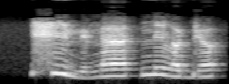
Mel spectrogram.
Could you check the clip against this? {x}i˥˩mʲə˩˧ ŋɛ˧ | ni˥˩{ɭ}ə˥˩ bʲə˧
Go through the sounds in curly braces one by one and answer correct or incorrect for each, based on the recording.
correct, incorrect: l

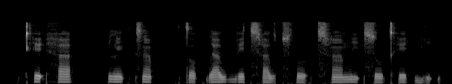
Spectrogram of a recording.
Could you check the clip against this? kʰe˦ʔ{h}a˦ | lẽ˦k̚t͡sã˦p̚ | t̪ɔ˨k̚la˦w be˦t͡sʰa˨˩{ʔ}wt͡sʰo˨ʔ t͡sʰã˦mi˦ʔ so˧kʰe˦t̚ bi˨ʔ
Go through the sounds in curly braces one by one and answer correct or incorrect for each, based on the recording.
correct, incorrect: none

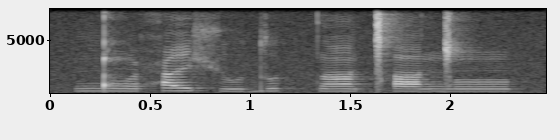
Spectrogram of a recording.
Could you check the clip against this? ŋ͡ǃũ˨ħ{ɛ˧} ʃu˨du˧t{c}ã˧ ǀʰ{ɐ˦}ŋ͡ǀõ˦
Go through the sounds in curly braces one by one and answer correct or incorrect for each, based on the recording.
correct, incorrect: t̪, incorrect: a˦

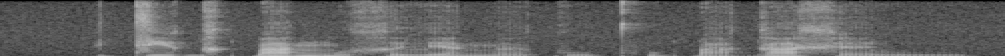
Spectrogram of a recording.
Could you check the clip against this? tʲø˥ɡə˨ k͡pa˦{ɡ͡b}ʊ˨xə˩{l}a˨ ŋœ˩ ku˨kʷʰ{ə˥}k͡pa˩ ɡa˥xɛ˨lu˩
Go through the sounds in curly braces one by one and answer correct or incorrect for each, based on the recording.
incorrect: ŋ͡m, incorrect: lʲ, correct

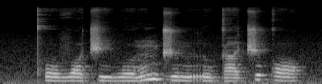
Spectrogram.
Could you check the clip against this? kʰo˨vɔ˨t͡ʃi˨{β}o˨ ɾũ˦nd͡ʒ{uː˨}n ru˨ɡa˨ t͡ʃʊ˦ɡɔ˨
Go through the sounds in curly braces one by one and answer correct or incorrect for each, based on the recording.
correct, incorrect: u˨

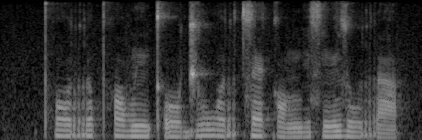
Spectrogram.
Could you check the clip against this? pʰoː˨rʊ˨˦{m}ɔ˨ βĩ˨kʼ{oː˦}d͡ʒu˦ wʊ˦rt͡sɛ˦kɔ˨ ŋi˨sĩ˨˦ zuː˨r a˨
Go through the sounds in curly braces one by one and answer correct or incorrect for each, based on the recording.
incorrect: pʰ, incorrect: oː˨

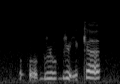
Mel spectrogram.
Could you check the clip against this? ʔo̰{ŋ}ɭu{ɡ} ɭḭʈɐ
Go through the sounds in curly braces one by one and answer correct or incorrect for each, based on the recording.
incorrect: ɡ, correct

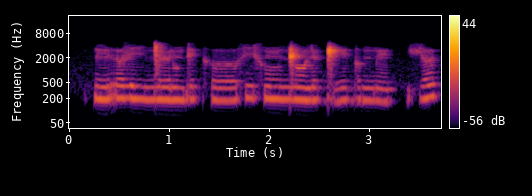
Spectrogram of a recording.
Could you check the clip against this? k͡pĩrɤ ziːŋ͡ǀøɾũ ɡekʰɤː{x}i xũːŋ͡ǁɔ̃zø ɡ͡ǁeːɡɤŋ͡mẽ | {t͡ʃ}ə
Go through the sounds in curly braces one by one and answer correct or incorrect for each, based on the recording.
correct, incorrect: ç

